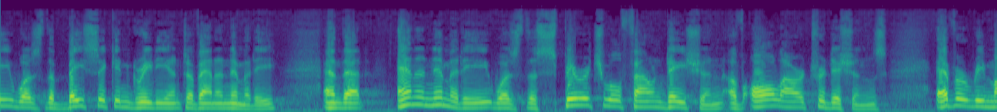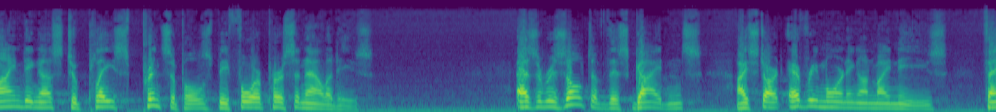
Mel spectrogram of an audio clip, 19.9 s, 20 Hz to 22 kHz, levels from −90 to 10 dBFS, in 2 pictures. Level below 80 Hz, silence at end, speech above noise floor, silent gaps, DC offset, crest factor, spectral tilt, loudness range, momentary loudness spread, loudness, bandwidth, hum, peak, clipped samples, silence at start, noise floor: -50 dBFS; 0 s; 27 dB; none; under 0.1%; 16 dB; -6.5 dB/octave; 3 LU; 11 LU; -15 LUFS; 15.5 kHz; none; 0 dBFS; under 0.1%; 0 s; -42 dBFS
